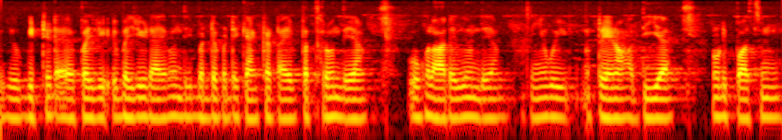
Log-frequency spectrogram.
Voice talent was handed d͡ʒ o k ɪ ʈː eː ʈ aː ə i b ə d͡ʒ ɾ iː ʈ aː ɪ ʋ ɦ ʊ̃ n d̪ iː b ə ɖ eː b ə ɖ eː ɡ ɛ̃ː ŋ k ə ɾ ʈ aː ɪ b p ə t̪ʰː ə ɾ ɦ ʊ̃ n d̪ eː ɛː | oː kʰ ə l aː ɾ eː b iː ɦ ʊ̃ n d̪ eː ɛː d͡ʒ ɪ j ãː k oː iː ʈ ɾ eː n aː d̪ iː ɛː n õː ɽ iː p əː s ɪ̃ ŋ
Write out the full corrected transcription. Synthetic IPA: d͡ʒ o ɡ ɪ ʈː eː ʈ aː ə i b ə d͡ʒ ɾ iː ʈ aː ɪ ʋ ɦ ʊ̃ n d̪ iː b ə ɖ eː b ə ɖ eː k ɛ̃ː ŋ k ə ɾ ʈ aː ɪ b p ə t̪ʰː ə ɾ ɦ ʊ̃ n d̪ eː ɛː | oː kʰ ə l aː ɾ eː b iː ɦ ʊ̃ n d̪ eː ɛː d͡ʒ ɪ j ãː k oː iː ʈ ɾ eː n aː d̪ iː ɛː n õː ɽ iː p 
